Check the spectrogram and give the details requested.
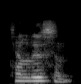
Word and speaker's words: Talusan: It's basically, you just pronounce it like Talusan, except you say ta instead of tu.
